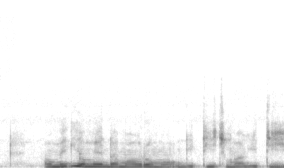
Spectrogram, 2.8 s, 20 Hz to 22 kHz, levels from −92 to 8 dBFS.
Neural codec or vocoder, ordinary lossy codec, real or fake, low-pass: none; Opus, 16 kbps; real; 19.8 kHz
